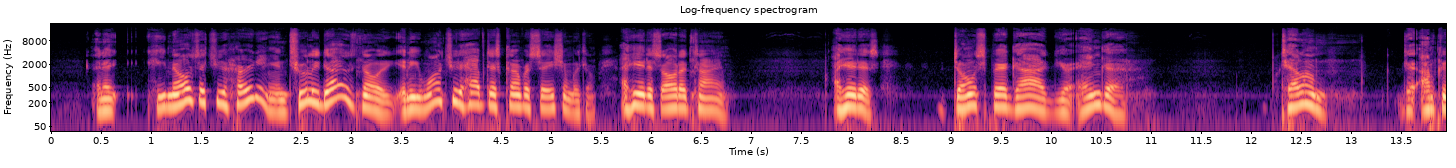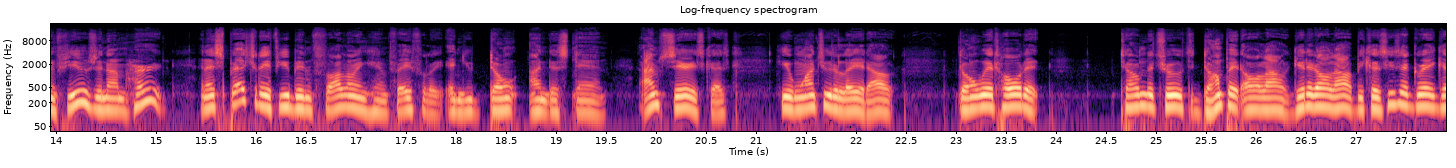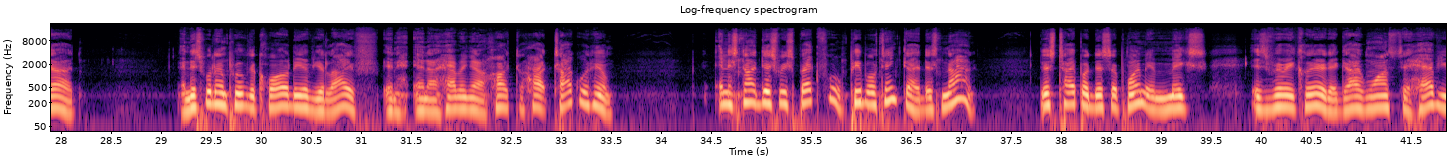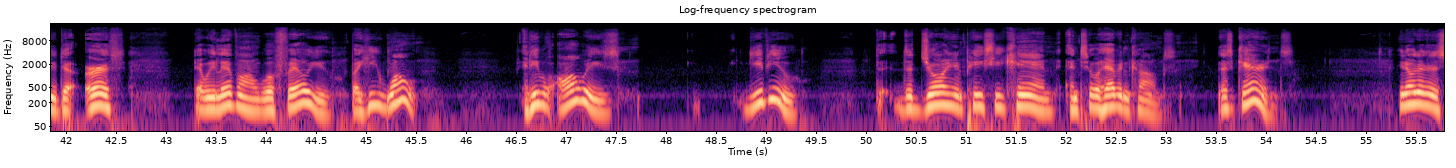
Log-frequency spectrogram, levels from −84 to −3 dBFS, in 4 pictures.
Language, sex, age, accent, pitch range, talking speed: English, male, 60-79, American, 130-165 Hz, 170 wpm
